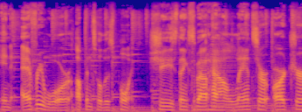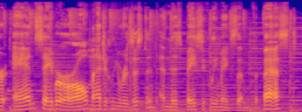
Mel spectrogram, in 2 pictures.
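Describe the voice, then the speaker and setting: A man narrating a scripted story recap, breaking into sarcastic, exasperated reactions and swearing. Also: medium pitch. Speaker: host of visual novel reaction and summary videos.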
